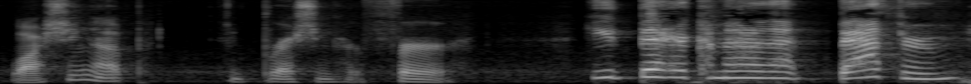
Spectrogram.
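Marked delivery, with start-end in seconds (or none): 2.9-4.8 loud, high threatening shout. A narrator's reading. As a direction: yell through the door. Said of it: "shouted brother".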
